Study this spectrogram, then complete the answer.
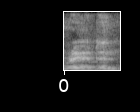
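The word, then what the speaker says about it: Riordan: Reardon, R-I-O-R-D-A-N, Reardon, is it Reardon? Reardon, yeah, we'll go with that.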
